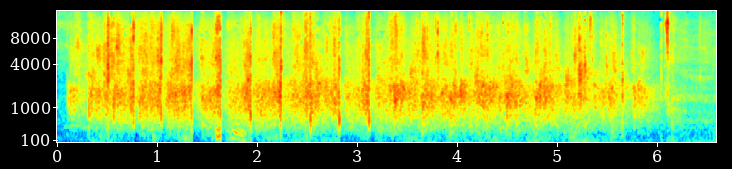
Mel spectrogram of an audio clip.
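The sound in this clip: Audience applause welcoming two speakers on day four of an event, dense and steady clapping with a few sharper individual claps standing out, continuing throughout and easing slightly at the end.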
